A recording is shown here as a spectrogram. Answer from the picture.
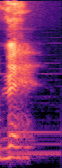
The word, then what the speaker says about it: vais: Now, ve. Ve, it's V A I S. Sounds a little bit like vase, like the vase you would use if you accidentally broke a vase or to hold flowers in.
